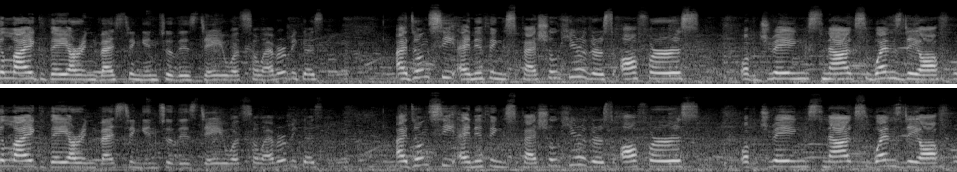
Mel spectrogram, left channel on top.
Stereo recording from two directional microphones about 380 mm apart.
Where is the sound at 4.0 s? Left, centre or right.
Left.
